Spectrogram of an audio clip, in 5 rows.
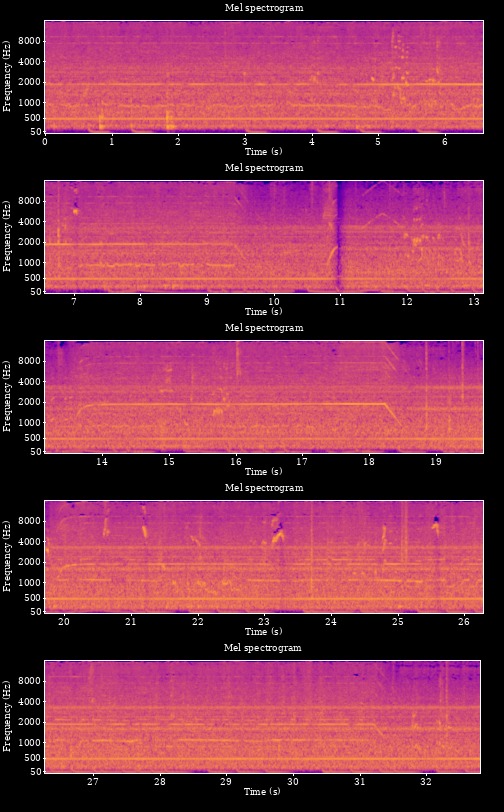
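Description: Deerma VC25 cordless stick vacuum running steadily as it is pushed over a rug and floor: a constant motor hum with a higher whine that changes pitch now and then. A few short sharp clicks are heard along the way.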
